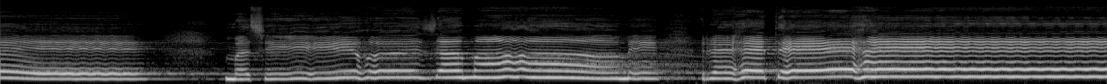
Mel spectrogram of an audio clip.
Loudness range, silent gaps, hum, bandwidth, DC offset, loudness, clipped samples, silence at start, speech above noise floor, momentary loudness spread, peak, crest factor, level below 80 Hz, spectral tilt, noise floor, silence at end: 7 LU; none; none; 16 kHz; under 0.1%; -19 LUFS; under 0.1%; 0 s; 22 dB; 10 LU; -8 dBFS; 10 dB; -76 dBFS; -2.5 dB/octave; -42 dBFS; 0 s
